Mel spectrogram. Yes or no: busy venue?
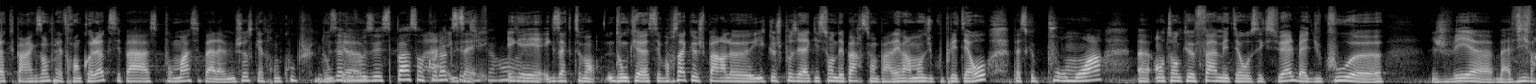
yes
